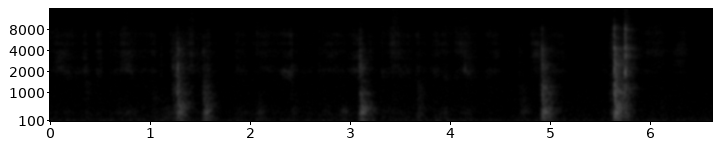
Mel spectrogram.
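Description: Faint, scattered clicks and knocks of doorknob hardware and tools being handled, about six in all, unevenly spaced, with the loudest a quick double click near the end.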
